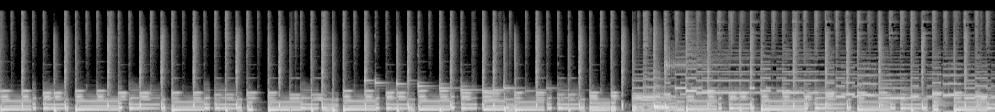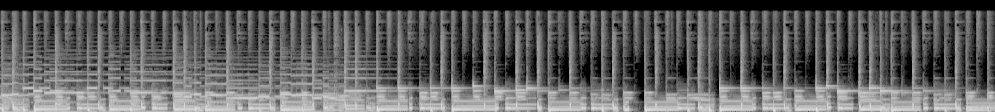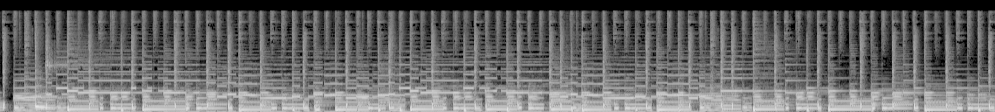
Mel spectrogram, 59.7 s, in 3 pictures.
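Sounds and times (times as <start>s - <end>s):
tea time piano: 0.0s - 59.7s.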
